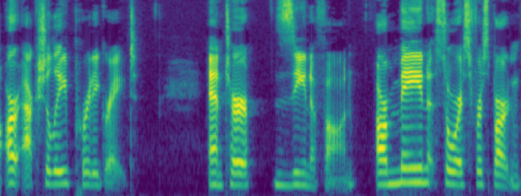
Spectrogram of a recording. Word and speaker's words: Xenophon: I'll even tell you that technically it should be pronounced more like Xenophon, but I won't say that because it's weird on my English tongue as much as I do really like it.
